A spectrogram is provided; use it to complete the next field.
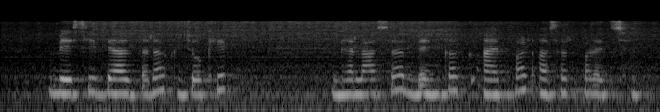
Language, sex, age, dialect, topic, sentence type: Maithili, female, 25-30, Bajjika, banking, statement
